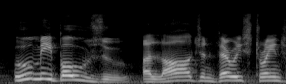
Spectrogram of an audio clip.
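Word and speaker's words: 海坊主: oh oh there it is chat among us pronounced umibozu a large and very strange looking yokai that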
